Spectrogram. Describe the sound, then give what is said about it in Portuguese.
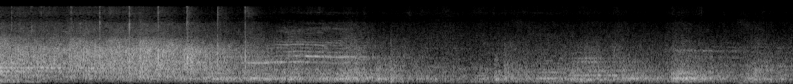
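An audience applauds the Lord during worship in a dense, sustained wash of clapping, strongest over the first couple of seconds and easing slightly after, with a few faint voices calling out over it. “Pode dar um aplauso ao Senhor.”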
